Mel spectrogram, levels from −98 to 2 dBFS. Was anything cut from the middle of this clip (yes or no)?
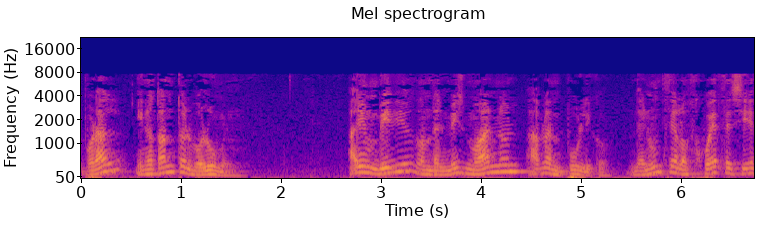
no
